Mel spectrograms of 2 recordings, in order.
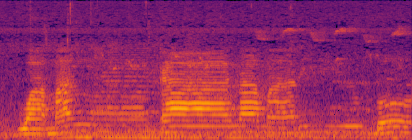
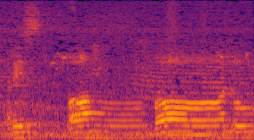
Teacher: jika ada nun sukun bertemu dengan kaf dan qaf, itu posisi bunyinya biasanya berubah menjadi ng atau eng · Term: ikhfa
